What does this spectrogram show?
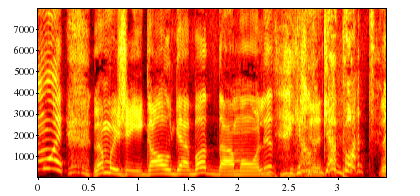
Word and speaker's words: Gal Gadot: On dit Gal Gadot. Gadot, là.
